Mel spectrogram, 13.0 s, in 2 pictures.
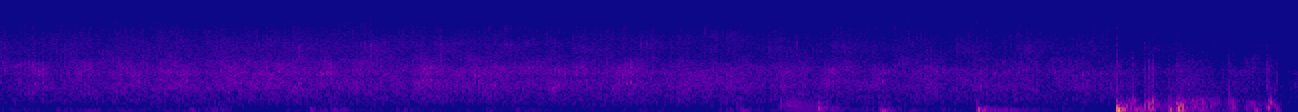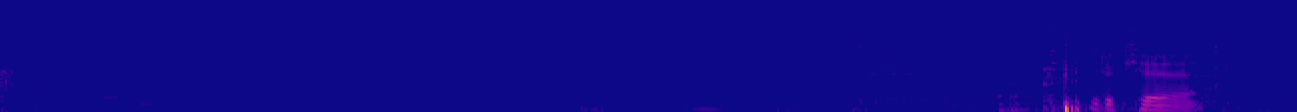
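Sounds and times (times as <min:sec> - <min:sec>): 
audience applause: 0:00.0 - 0:07.0
speech: 0:03.9 - 0:04.4, 0:12.0 - 0:12.6.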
